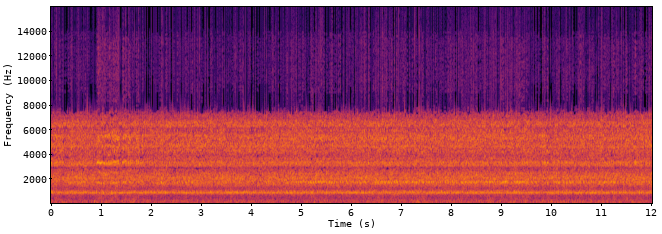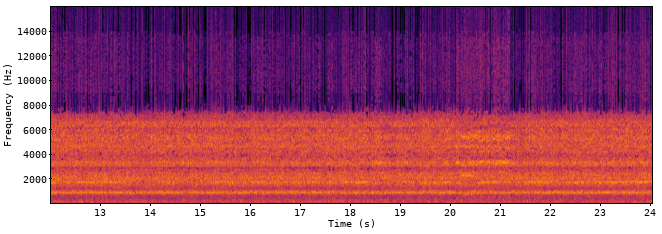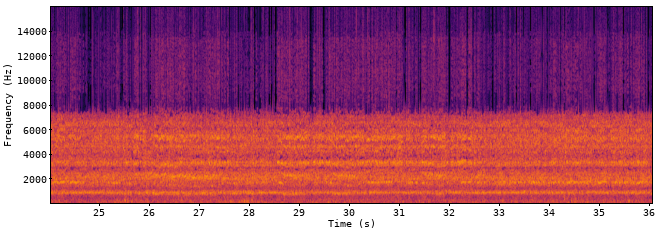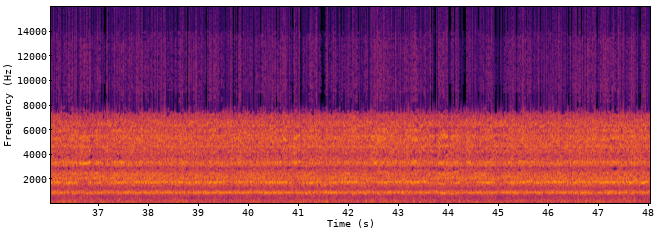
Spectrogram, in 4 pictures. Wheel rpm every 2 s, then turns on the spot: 230, 230, 240, 230, 230, 230, 230, 230, 230, 230, 230, 230, 230, 220, 220, 230, 230, 230, 230, 230, 230, 230, 230, 230.
none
